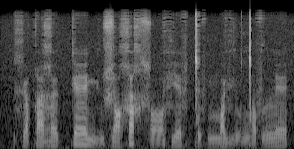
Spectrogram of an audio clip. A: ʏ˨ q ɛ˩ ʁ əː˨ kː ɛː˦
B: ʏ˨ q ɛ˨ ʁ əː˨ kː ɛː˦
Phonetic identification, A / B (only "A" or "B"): B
